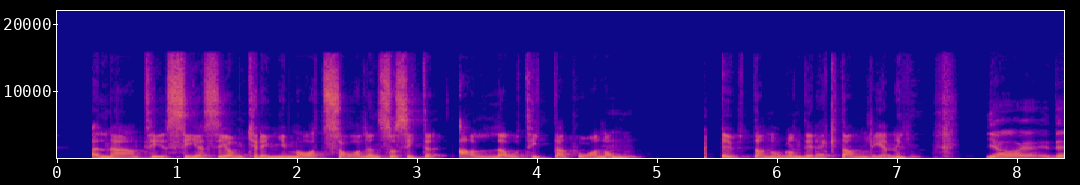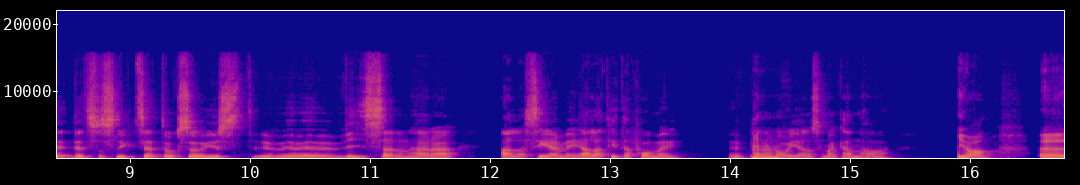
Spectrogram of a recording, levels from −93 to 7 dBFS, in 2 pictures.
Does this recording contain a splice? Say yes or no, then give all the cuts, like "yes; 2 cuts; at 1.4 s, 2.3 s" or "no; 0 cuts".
no; 0 cuts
